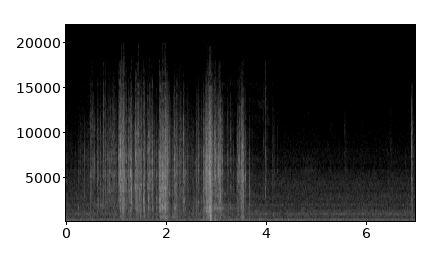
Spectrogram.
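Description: Foil trading card packs being ripped open by hand, a burst of crinkling and tearing over a couple of seconds with one sharper rip, then quiet room hum.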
